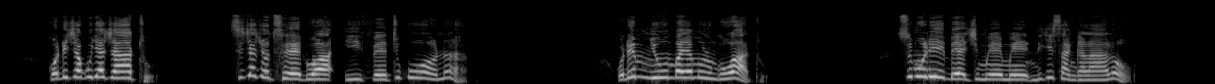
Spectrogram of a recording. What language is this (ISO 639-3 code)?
nya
